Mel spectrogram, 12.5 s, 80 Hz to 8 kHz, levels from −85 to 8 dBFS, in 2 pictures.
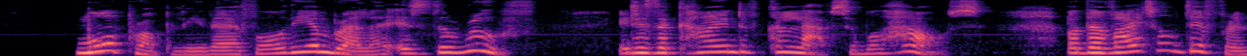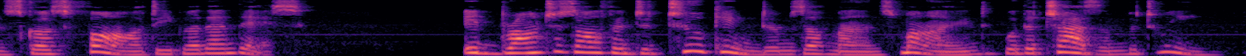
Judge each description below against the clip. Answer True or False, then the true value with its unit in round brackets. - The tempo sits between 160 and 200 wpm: True (180 wpm)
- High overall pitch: True (240 Hz)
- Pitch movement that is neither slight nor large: False (6.1 semitones)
